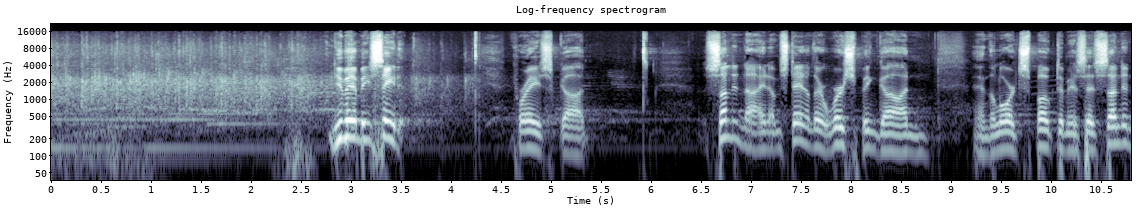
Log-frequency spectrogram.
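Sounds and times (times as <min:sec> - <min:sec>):
church congregation clapping at a Saturday night service: 0:00.0 - 0:04.7
speech: 0:02.8 - 0:03.7, 0:04.7 - 0:05.4, 0:06.6 - 0:10.7.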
